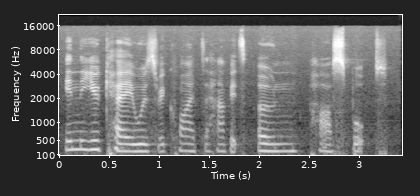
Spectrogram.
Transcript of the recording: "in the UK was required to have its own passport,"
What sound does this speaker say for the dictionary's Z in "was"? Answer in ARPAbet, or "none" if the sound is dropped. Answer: Z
